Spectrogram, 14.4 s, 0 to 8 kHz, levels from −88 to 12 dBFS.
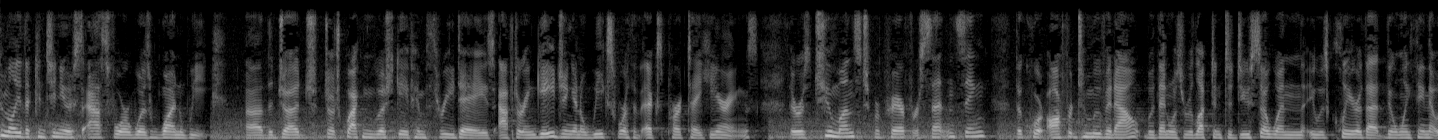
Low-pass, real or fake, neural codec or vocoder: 7.2 kHz; real; none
